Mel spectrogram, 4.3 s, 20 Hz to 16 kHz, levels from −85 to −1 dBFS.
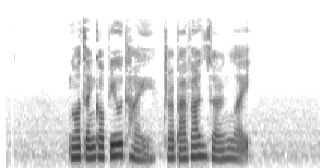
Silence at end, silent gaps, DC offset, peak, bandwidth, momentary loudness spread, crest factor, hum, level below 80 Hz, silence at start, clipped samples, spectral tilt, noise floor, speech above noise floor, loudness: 0.95 s; none; under 0.1%; -10 dBFS; 11.5 kHz; 11 LU; 18 dB; none; -72 dBFS; 0.9 s; under 0.1%; -5.5 dB/octave; -61 dBFS; 34 dB; -28 LUFS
